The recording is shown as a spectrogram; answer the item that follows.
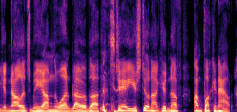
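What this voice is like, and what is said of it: Imitates another person's voice. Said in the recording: “That was the best impression. ... I just love the way you did it.”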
